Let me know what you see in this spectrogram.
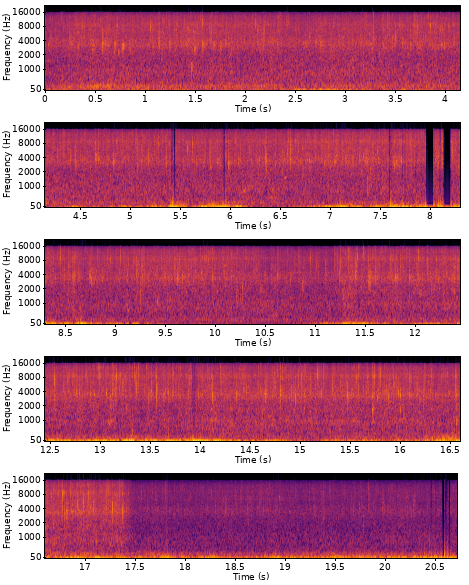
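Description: Heavy rain pouring down, a steady dense hiss. The hiss eases a little near the end.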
